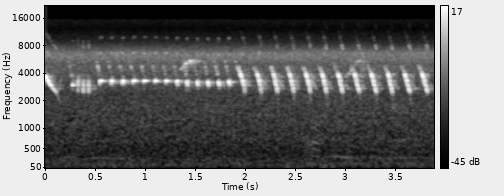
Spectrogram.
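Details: Canary singing for a training track set against waterfall and dam sounds: a long level whistle gives way to evenly spaced sharp chirps repeated roughly five times a second, with low water hiss underneath.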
